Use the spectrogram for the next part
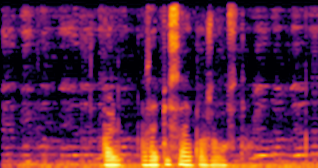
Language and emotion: Russian, neutral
